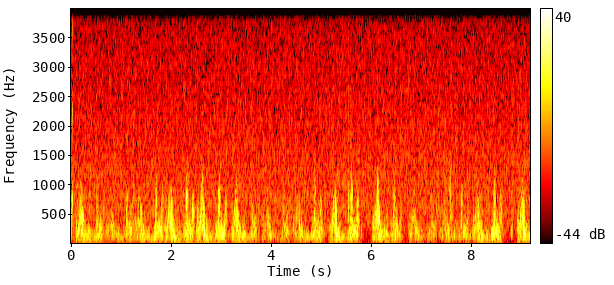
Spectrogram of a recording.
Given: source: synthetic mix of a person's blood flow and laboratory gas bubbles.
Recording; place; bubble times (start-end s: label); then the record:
Doppler ultrasound of blood flow; precordium
0.00-0.07 s: bubbles
5.53-5.62 s: bubbles
7.55-7.74 s: bubbles
8.78-8.86 s: bubbles
From the record:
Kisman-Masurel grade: 121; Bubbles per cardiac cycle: 1 to 2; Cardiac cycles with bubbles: 10 to 50%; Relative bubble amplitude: barely perceptible (0.100 to 0.250); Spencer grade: 2 (many but less than half of the cardiac periods contain bubble signals, singularly or in groups); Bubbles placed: only in the low amplitude regions of the cardiac cycle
